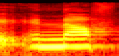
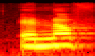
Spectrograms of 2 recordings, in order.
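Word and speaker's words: enough: आता है इ ठीक तो इसे इनफ बोलते हैं इनफ एनफ नहीं बोलते अब आते हैं टी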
